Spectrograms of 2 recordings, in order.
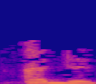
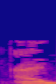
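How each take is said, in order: First: اج struck once and released with a short bounce; clean echoing jeem. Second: اج dragged out into a hissing 'shhh'; wrong اج, friction running on after the hit; running sound. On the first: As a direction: stop اج dead, no hissing tail. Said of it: "یہ نہیں ہونی چاہیے". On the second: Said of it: "running سے مراد یہ ہوگا کہ آپ اس کو ایسے بولیں". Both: Shown as a demonstration.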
